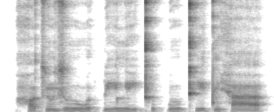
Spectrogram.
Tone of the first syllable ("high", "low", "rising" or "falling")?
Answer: low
